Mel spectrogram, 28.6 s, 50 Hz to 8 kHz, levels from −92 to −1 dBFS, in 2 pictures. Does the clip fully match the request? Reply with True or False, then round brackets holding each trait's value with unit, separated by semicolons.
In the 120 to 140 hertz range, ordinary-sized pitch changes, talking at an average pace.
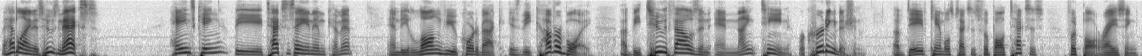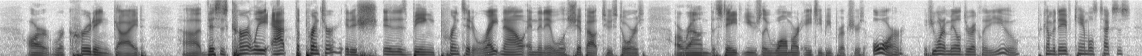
False (135 Hz; 6.3 semitones; 170 wpm)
